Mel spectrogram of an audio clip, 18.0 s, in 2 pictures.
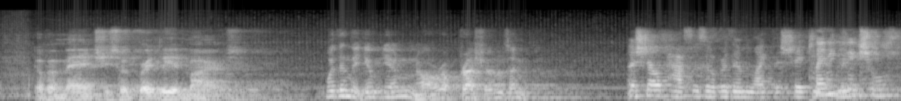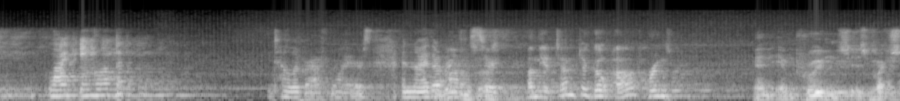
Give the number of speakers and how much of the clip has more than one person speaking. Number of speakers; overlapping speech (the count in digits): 4, about 8%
